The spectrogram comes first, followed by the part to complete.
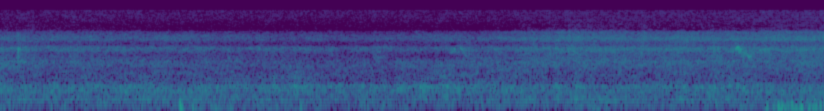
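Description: Steady wind buffeting the microphone, with one brief low thump about a second in.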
